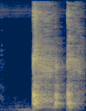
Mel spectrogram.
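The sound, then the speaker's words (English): A few harsh coughs from a person with a cold, in quick succession: one strong burst followed by two more, each sharp at the onset and trailing off raspily. “as I'm coughing, I'm saying yeah.”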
